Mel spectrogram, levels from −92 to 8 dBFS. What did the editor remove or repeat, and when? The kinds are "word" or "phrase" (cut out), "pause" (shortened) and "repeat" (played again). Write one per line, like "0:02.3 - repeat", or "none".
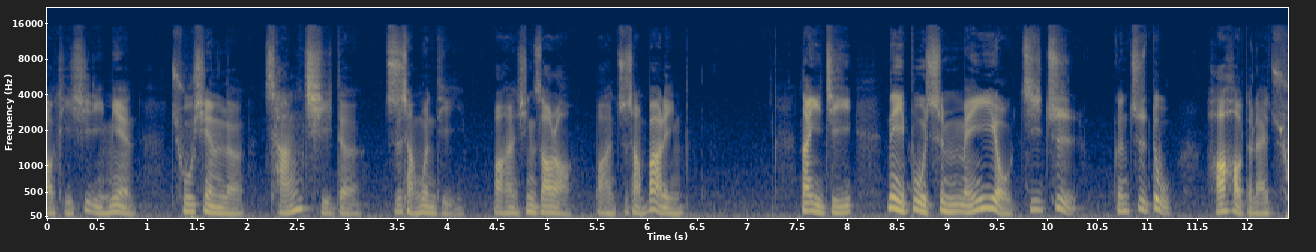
0:02.1 - pause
